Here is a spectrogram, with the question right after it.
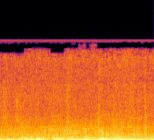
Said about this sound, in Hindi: बद्रीनाथ धाम में भी बुधवार रात से लगातार बारिश जारी है।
